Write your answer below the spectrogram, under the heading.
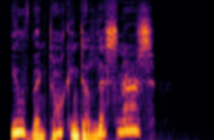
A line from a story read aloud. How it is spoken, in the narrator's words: Matt's voice squeaked like a rusty hinge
